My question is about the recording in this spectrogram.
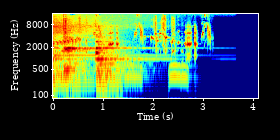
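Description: The last notes of a children's song fade out, followed by a short cartoon frog croak sound effect in two pitched calls.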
